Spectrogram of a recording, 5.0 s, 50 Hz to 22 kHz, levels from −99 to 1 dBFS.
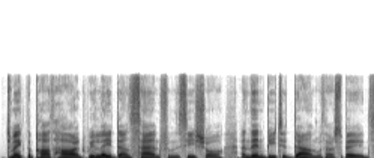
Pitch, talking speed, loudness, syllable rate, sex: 130 Hz, 250 wpm, -17 LUFS, 5.0 syllables/s, male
